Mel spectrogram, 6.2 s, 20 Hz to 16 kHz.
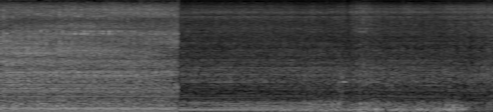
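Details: Ariens two-stage snow thrower model 11528 with old Tecumseh engine, in drive with auger locked blowing snow; steady drone drops in pitch as load comes on then holds even without misses or knocks; normal running under load.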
